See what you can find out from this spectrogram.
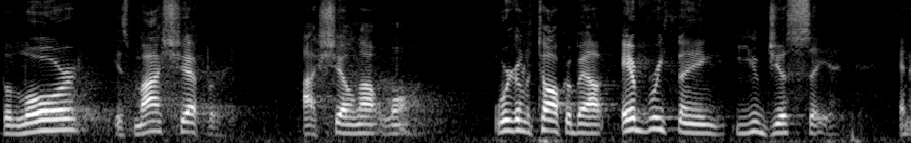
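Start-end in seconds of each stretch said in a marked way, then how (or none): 0.0-4.1 slow, measured call-and-response; slow group recitation. Shown as a demonstration. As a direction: lead them through it slowly. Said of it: "Can you say that with me?".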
